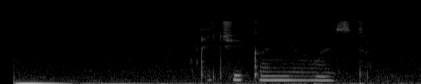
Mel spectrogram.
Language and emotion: Russian, sad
